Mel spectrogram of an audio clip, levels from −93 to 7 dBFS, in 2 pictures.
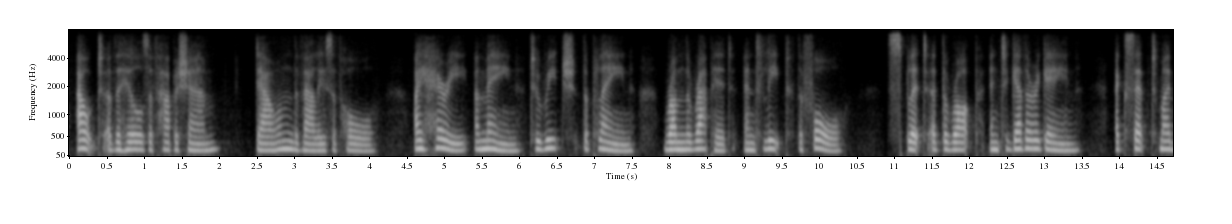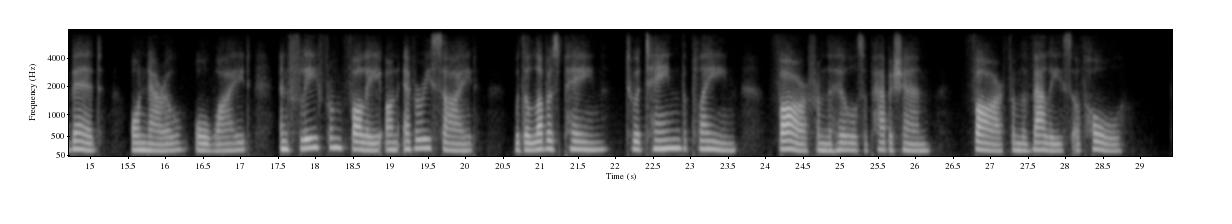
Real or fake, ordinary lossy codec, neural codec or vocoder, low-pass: fake; Opus, 16 kbps; codec, 16 kHz, 0.2 kbps, FocalCodec; 7.2 kHz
